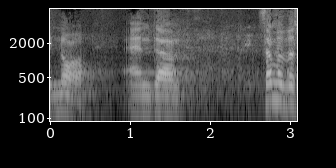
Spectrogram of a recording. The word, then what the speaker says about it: Noah: come from Noah now I've been told I don't pronounce Noah properly and that I'm supposed to say Noah is that right Noah all right I'll try and learn but in England we say Noah and um some of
